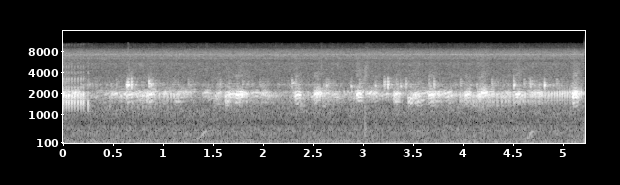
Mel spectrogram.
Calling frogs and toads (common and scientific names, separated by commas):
Bischoff's tree frog (Boana bischoffi), Leptodactylus latrans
